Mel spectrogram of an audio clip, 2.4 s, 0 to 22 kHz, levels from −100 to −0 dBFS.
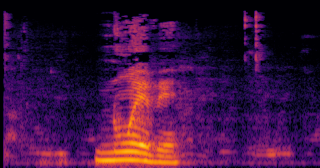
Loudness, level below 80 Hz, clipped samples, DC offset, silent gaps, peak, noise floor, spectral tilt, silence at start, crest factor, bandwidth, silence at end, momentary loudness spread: -21 LUFS; -66 dBFS; under 0.1%; under 0.1%; none; -6 dBFS; -48 dBFS; -6.5 dB/octave; 0.45 s; 20 dB; 16.5 kHz; 0.35 s; 24 LU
